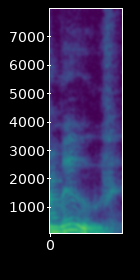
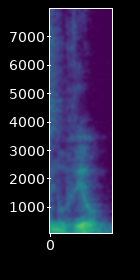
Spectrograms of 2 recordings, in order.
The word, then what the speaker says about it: move: Este som de U é bem longo. Move. Move. Igual quando você pronuncia comida em inglês. Food. Food. Ou bota. Boot. Boot. Diferente de bom. Good. Good. Ou então diferente de livro. Book. Book. Aqui é longo.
